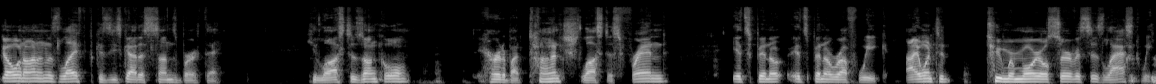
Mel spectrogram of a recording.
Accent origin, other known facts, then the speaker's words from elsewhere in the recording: Johnstown, Pennsylvania, United States; born and raised in Johnston, went to college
